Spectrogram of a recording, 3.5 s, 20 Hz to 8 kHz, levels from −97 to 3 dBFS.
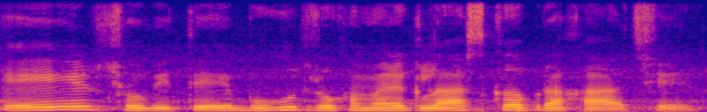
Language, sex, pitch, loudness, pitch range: Bengali, male, 160 Hz, -16 LUFS, 150-170 Hz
